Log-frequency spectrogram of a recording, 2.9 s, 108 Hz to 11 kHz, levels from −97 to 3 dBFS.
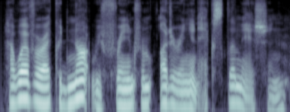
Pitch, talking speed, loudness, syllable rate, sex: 145 Hz, 185 wpm, -19 LUFS, 6.4 syllables/s, female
